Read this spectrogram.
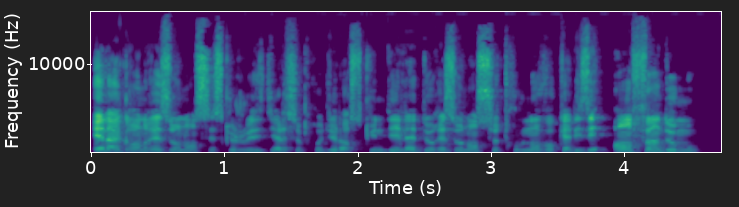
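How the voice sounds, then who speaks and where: A man teaching a recitation lesson, his voice fairly high and bright, with a clear, forward ring. He explains patiently, sounds out each example himself and keeps checking that his class follows. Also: rapid-fire. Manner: patient, checks understanding often, demonstrates sounds aloud.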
